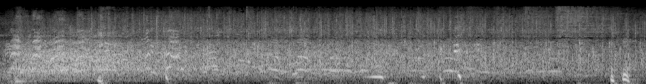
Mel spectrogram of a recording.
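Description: Sustained applause from a crowd, dense and steady clapping throughout, with some scattered laughter and voices mixed into the noise.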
